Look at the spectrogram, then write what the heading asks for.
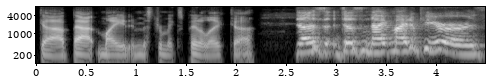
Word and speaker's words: Mxyzptlk: Mxyzptlk, yeah.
